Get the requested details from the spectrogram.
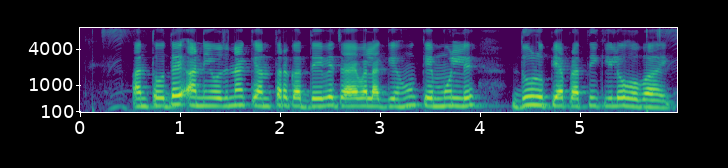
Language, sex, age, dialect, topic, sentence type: Magahi, male, 18-24, Western, agriculture, statement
